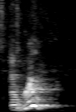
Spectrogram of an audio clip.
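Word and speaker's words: roux: Rue that's spelled differently Rue is a French word so r-o-u X is the one we're talking about in the in the soup and Rue is Roo okay kangaroo that is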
